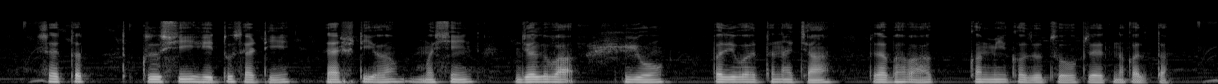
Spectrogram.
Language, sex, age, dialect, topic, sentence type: Marathi, male, 18-24, Southern Konkan, agriculture, statement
